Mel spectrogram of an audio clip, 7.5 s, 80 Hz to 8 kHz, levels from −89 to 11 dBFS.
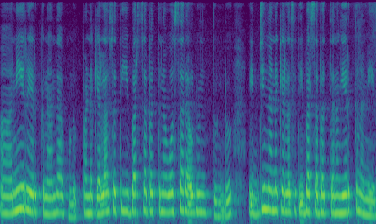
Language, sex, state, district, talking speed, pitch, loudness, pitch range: Tulu, female, Karnataka, Dakshina Kannada, 135 wpm, 235 Hz, -14 LUFS, 225-245 Hz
